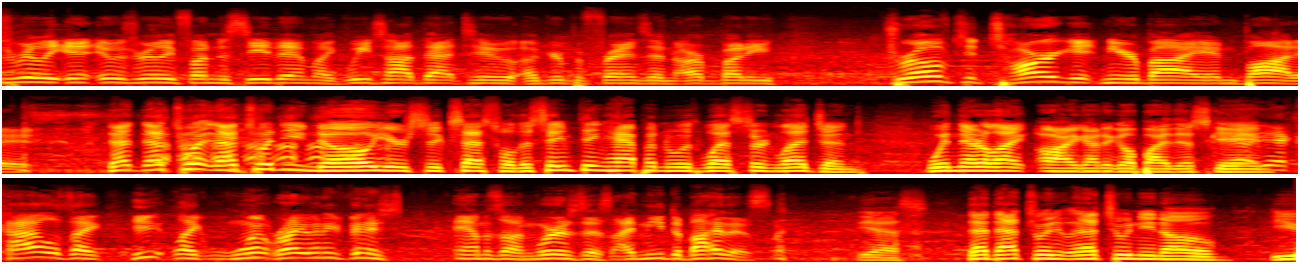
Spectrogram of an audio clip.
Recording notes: SaltCON 2019 Special. We recorded live from the convention!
